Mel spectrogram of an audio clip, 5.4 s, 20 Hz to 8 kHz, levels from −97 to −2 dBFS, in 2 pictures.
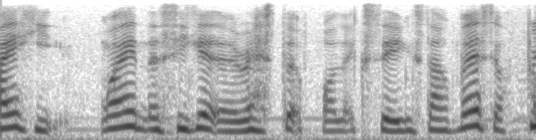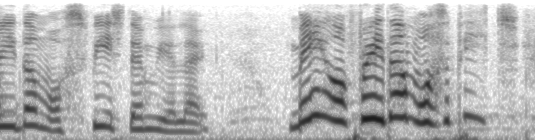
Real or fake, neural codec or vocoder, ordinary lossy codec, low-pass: real; none; none; 7.2 kHz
